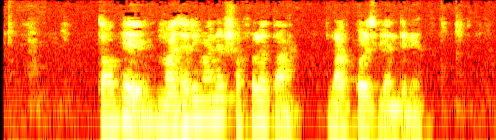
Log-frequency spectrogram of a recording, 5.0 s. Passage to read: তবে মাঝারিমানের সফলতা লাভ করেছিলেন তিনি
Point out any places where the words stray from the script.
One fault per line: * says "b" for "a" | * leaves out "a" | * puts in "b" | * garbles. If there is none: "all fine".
all fine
